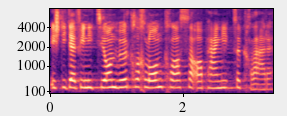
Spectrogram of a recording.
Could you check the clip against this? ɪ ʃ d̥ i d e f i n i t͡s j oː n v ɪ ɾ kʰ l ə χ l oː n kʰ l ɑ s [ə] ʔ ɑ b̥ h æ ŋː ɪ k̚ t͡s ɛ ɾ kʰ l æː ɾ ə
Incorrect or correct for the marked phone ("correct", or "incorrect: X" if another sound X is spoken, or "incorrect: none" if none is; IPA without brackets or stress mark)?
correct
